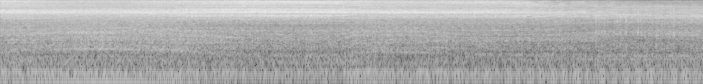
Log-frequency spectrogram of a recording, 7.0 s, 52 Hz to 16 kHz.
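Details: 2001 Hyundai Tiburon at idle: steady sharp hiss over even petrol engine idle pulse, a vacuum leak being located.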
